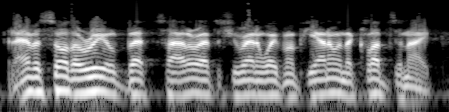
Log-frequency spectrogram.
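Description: An American actor playing a terse, wry, world-weary private detective in a 1940s style radio drama. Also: male voice, medium pitch, racing, slight background noise, natural voice. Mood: wry, explanatory. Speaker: lead actor and narrator of a radio detective series. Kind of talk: 1940s radio drama acting, first-person narration. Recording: dull vintage radio recording with music.

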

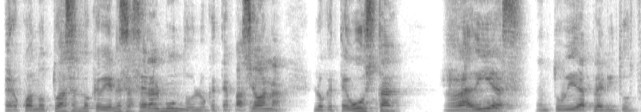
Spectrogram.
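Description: A man's voice: mid-range voice, animated, moderate pace, mellow. A man with a Mexican accent hosting a friendly conversational interview in an earnest, motivational way. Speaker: interviewer, show host.

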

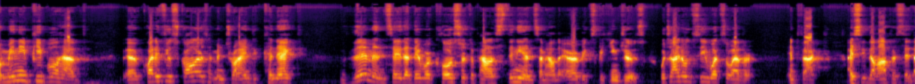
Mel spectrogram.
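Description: A man speaks as a history teacher answering an interviewer, his voice bright and edged. He thinks aloud, stopping and restarting as he lays out a point, and sits a little above the usual male pitch. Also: poor audio. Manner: thoughtful, explanatory, with frequent ums and restarts. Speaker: historian and lecturer.

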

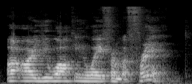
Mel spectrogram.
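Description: A man with a raspy voice hosting a podcast, giving a casual, chatty tarot reading and musing aloud with drawn-out pauses. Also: on the high side, level tone, darkish tone. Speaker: tarot reader and podcast host. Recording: roomy echo.

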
